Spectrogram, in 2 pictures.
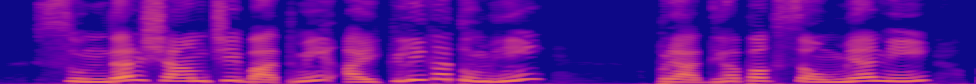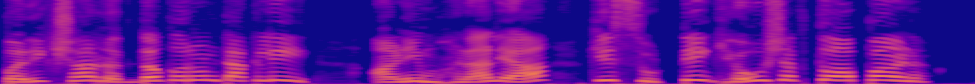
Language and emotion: Marathi, surprised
